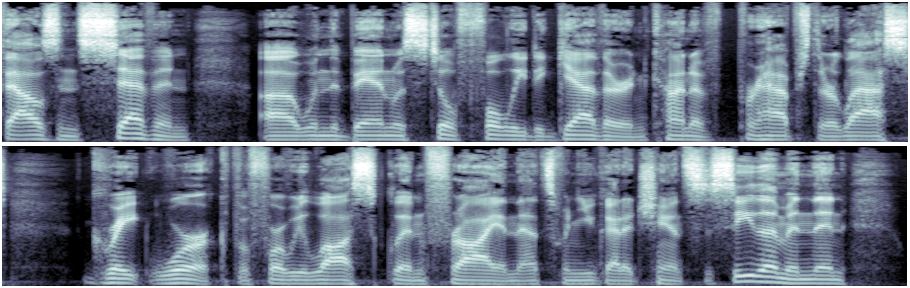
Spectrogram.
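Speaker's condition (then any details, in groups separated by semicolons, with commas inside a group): No condition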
